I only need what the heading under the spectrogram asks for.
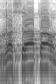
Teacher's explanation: قاف کو پر پڑھیں گے. قاف حروف مستعلیہ میں سے ہے. حروف مستعلیہ 7 ہیں جن کا مجموعہ خصہ ضغط انقذ ہے جو ہمیشہ ہر حال میں پر پڑے جاتے ہیں.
